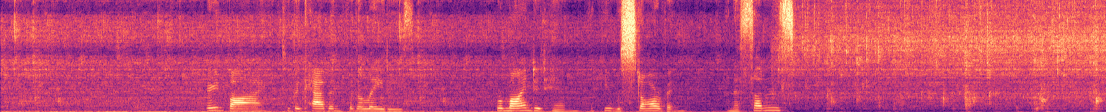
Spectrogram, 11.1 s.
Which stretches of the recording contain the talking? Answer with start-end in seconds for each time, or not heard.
2.0-8.0.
